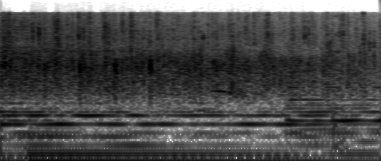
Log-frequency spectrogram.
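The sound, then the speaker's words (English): An audience claps steadily for a few seconds for everyone who prayed a prayer, a dense, even patter of many hands over a low, sustained musical drone, easing off slightly at the end. “Can we give everyone who prayed that prayer just a round of applause real quick?”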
